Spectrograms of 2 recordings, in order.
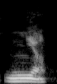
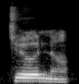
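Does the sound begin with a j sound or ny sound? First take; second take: ny; j. First: The sound is a palatal ny sound. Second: The sound starts with a j before the n. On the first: The speaker calls it right. "this word is actually pronounced as nya" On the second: The speaker calls it wrong. "It's not said as jna"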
